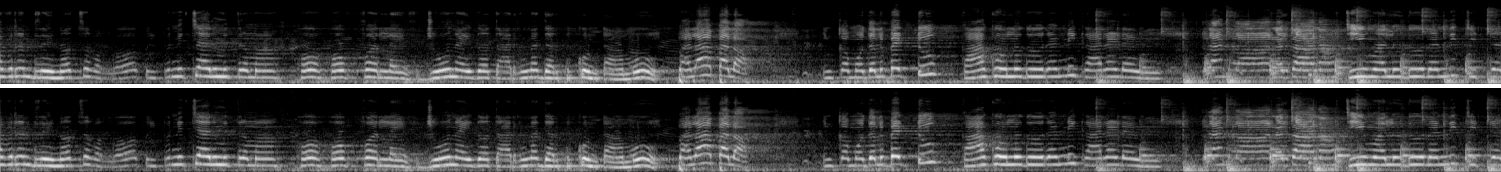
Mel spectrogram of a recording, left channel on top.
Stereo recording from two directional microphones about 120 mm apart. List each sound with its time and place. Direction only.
0.0 s child singing: 40° left (ahead or behind)
5.7 s a child's voice: 45° left (ahead or behind)
12.0 s music: 45° left (ahead or behind)
13.7 s child singing: 15° left (ahead or behind)
14.3 s speech: 45° left (ahead or behind)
